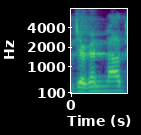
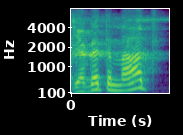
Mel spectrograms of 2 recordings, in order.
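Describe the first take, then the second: First: The t sound merges into a double n. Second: The t sound is kept before nath. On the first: "एक ही में कहो जगन्नाथ हो जाएगा"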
